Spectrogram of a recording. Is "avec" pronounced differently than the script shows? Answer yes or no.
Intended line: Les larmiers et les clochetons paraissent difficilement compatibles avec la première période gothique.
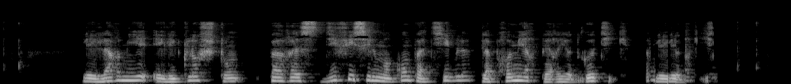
yes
